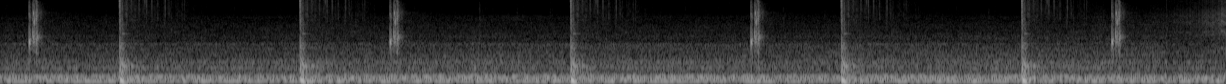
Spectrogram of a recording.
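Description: Pellet grill running with a steady low hum, broken by short sharp clicks at irregular half-second to one-second intervals.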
